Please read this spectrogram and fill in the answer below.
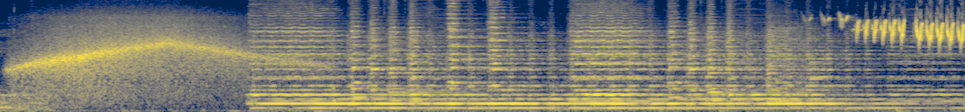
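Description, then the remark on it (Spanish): A rising whoosh gives way to a loud, dense chorus of many birds chirping and singing together, ending with rapid high-pitched trills. No one speaks. “Oh, qué de pájaro.”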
